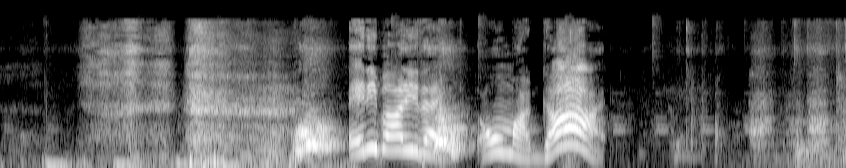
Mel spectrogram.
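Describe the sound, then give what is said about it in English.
A pet dog barks several times in quick succession, loud, with sharp yelping tones, after a stretch of rustling noise; faint background sound follows. “Anybody that got dogs knows that when they bark, they don't stop because they be fucking aggravating.”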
